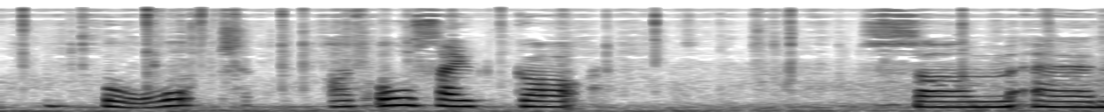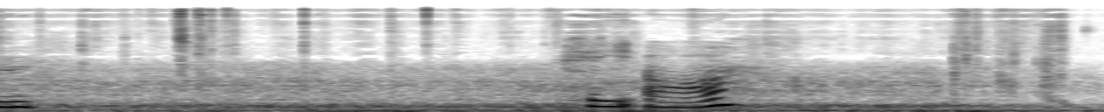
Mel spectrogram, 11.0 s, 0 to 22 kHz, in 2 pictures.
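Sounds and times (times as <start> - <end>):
gloved hands handling item: 0.0 - 11.0.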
